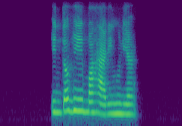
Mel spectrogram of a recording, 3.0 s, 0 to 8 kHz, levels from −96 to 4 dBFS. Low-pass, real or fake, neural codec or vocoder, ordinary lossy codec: 7.2 kHz; fake; autoencoder, 22.05 kHz, a latent of 192 numbers a frame, VITS, trained on one speaker; Opus, 16 kbps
